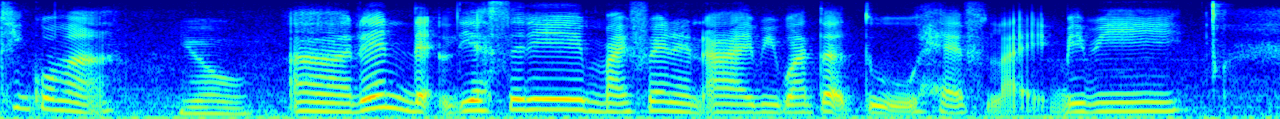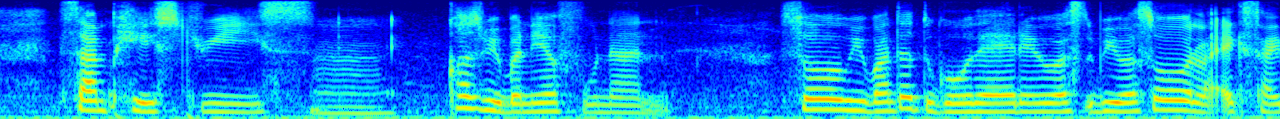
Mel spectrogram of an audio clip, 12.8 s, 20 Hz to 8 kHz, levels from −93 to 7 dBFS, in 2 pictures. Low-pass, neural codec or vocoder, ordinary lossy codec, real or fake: none; none; none; real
